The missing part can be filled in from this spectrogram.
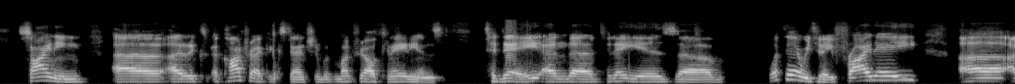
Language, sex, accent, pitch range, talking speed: English, male, American, 125-165 Hz, 130 wpm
